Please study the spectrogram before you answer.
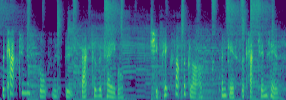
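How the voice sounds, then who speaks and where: A woman narrates scripted stage directions for a radio drama. Her pitch is middling, with faint music around it. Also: expressive, normal speed, poor audio.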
